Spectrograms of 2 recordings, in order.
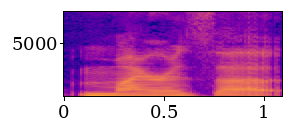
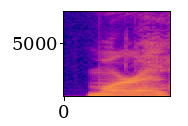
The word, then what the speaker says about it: Moira: a daily snippet for Myra's wigs. Moira's. Oh, I definitely should. I cannot pronounce her name. Moira. My mouth does not move that way.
